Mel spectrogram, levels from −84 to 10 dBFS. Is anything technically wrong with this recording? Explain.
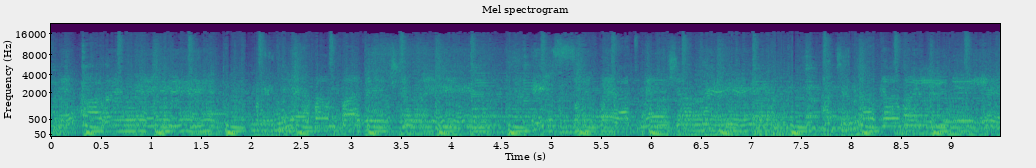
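Yes. Buffer tearing runs through the whole clip. The writer and the hardware reader have slipped, so they cross inside every period. About half of each buffer repeats audio from roughly 10 ms earlier, with hard joins. This gives a steady robotic buzz at 172 Hz whenever sound is present. That rate fits a 256-sample buffer.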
